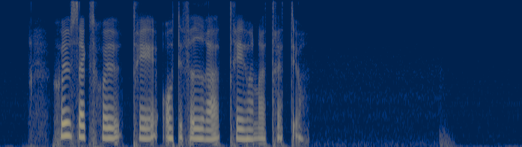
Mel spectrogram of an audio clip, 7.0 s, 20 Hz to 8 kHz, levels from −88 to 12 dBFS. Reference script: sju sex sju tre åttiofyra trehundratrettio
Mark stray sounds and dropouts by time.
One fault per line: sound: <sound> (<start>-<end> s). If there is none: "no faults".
no faults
